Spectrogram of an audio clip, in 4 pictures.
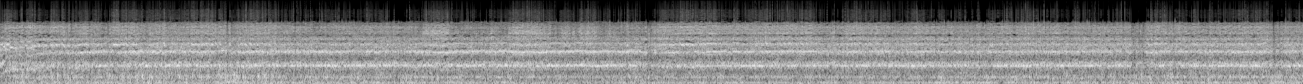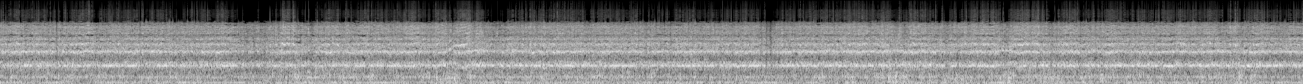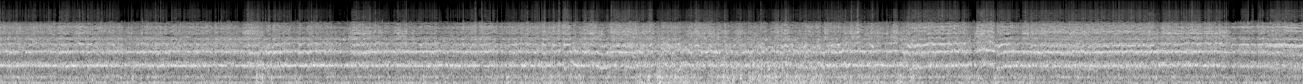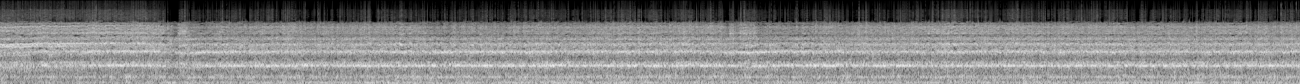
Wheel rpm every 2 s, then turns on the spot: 110, 230, 230, 230, 240, 240, 230, 230, 240, 240, 230, 230, 230, 230, 230, 230, 220, 220, 220, 220, 230, 230, 230, 230, 230, 230.
none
